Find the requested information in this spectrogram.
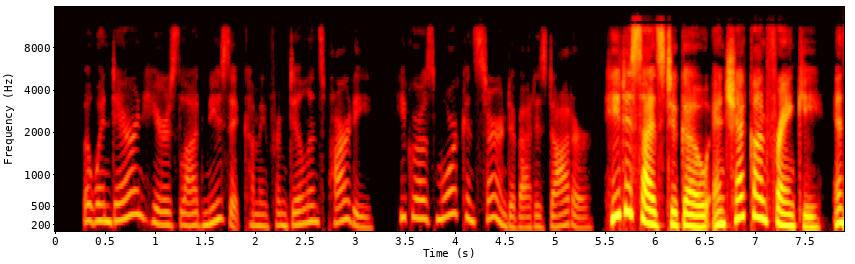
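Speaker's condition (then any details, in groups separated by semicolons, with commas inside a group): No condition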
